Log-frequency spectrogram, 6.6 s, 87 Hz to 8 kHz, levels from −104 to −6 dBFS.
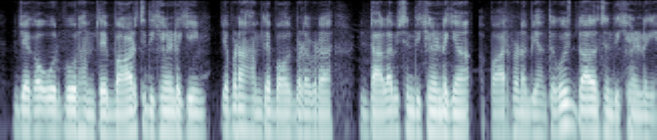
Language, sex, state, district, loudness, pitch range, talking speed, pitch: Hindi, male, Uttarakhand, Uttarkashi, -18 LUFS, 105-115 Hz, 290 wpm, 110 Hz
